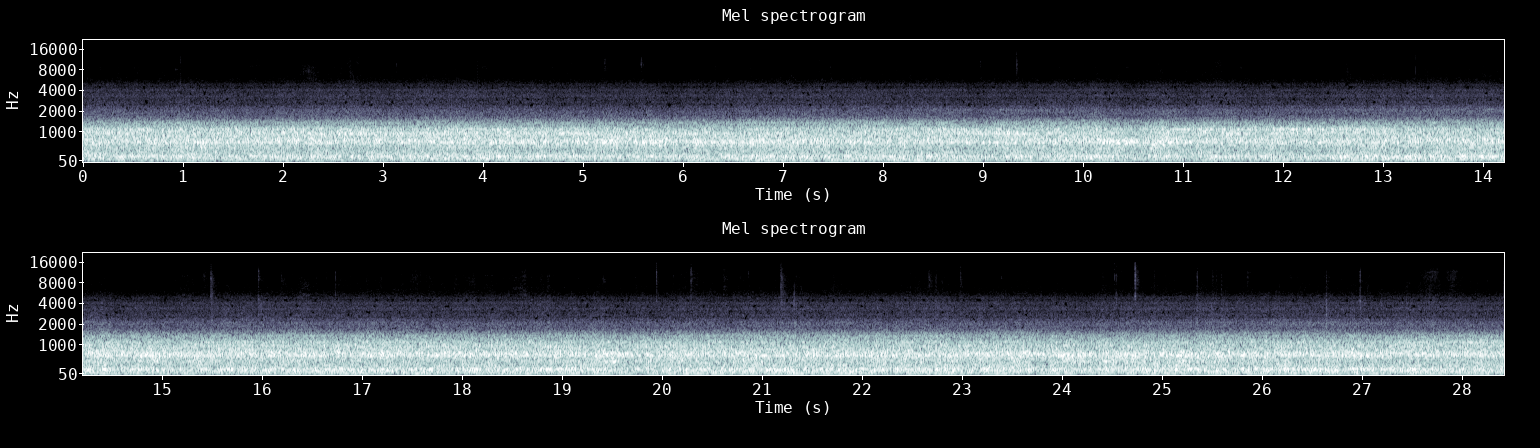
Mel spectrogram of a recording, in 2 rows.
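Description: Steady running noise of an E5 series Shinkansen train heard from inside the car as it travels through the Seikan Tunnel. The tunnel walls close around the train, giving an even, unbroken rumble with no change in pitch or level.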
